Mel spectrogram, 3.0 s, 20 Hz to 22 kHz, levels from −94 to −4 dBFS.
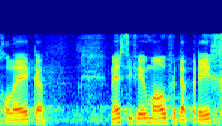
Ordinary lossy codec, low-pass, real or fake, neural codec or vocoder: none; 7.2 kHz; real; none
